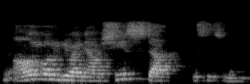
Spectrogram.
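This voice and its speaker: A woman with a low-side voice coaches a live business workshop, speaking fast with lively intonation. She gives brief, commanding instructions and breaks in to correct, captured in an echoey room by a distant, dull microphone.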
